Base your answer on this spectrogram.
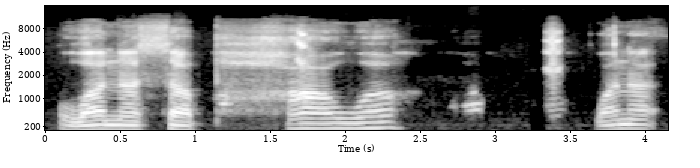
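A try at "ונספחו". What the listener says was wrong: Yeah, so wa nasa pakwa. All right, nasa pakwa. You want to make sure you pronounce that ka. It's still it's not a ha sound. It's still the ka, right? So wa nasa pakwa.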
